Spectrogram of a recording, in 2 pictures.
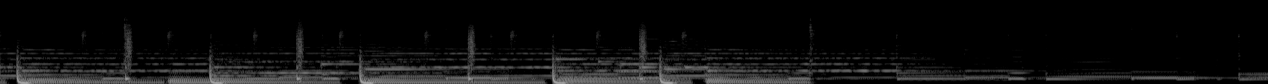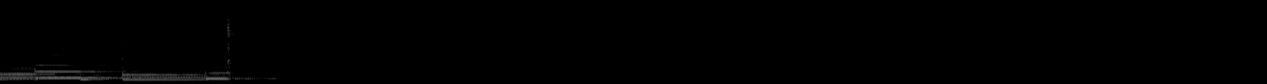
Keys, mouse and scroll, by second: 2.0-5.8 drag, 14.0 ctrl+g, 16.2 shift+click, 21.3-25.3 drag.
